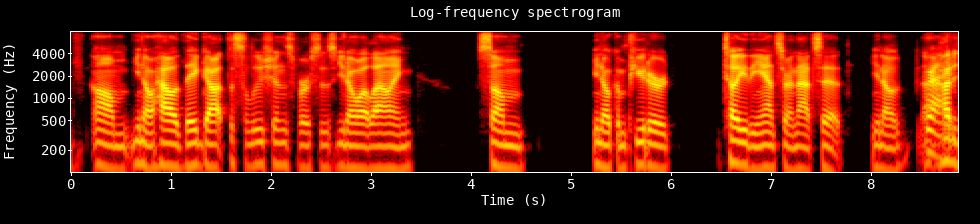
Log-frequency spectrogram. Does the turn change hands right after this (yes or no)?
yes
